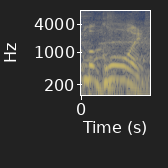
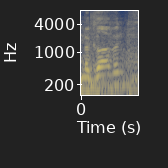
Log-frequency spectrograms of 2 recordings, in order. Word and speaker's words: McGloin: Matt McGloin. You mean McGlovin? Willie's going to have me saying his name wrong.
